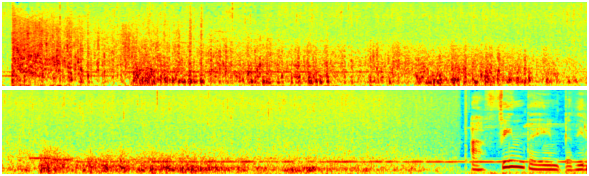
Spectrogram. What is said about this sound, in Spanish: Y si algún intruso se acerca a ese lugar, provoca tempestades eléctricas con feroces truenos y violentos aguaceros.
